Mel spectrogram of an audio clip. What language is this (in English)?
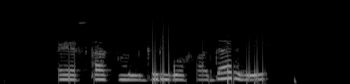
Pashto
